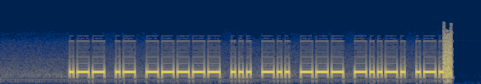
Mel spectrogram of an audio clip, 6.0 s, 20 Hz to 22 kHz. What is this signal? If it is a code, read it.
Morse code, heard as a keyed tone, about 25 wpm, 500 Hz. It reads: WA0SDO/R
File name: sedaliarepeater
